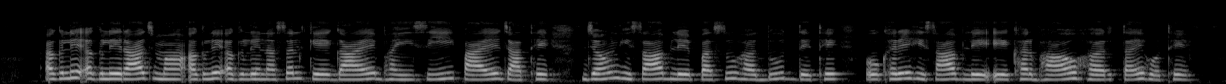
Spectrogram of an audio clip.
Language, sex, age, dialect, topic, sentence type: Chhattisgarhi, female, 18-24, Northern/Bhandar, agriculture, statement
